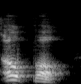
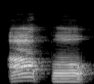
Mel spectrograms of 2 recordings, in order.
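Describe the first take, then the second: First: The first vowel sounds like 'oh'. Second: The first vowel sounds like 'ah'. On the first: The speaker calls it right. "So it is opal" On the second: The speaker calls it wrong. "all of them do say apple"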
